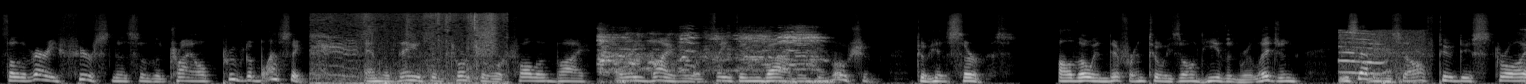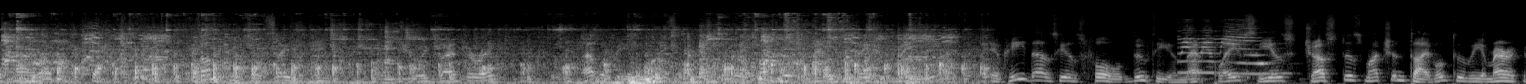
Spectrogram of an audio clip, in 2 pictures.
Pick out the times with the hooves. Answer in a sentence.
The hooves can be heard from 15.2 to 25.2 s.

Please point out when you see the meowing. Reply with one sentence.
You can hear the meowing from 3.0 to 5.1 s, from 13.3 to 14.3 s and from 27.0 to 28.4 s.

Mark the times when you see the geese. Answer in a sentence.
You can hear the geese from 6.0 to 8.4 s, from 15.2 to 17.0 s and from 22.9 to 24.9 s.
